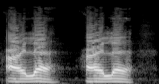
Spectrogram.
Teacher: Фатху произносим через гортань, то есть «а», «а». Далее стоит буква «лам» с фатхой. Фатха приобретает оттенок «я»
